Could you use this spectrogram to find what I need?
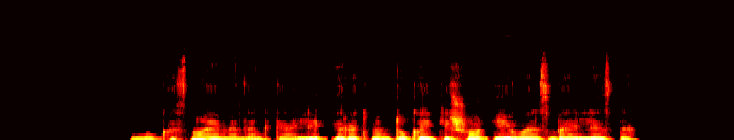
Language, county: Lithuanian, Kaunas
